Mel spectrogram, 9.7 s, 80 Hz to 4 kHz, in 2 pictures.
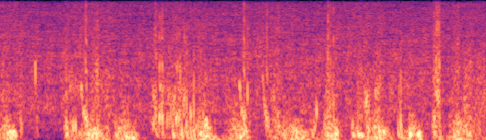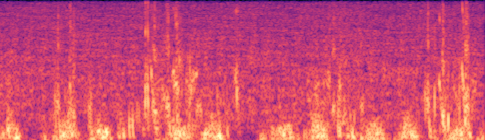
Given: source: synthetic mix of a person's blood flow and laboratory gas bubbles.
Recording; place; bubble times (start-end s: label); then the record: Doppler ultrasound of blood flow; precordium
0.21-0.26 s: bubbles
0.34-0.41 s: bubbles
0.65-1.22 s: bubbles
1.52-2.16 s: bubbles
2.38-2.54 s: bubbles
2.62-2.86 s: bubbles
3.10-3.43 s: bubbles
3.52-3.87 s: bubbles
3.97-4.08 s: bubbles
4.31-4.46 s: bubbles
4.53-4.89 s: bubbles
4.92-5.01 s: bubbles
5.40-5.67 s: bubbles
5.75-5.81 s: bubbles
6.02-6.92 s: bubbles
7.02-7.29 s: bubbles
7.89-8.54 s: bubbles
8.93-9.65 s: bubbles
From the record:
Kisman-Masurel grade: 342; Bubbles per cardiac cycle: rolling drumbeat, 9 or more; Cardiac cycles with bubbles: 100%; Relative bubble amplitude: moderate (0.250 to 0.450); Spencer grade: 3 (all of the cardiac periods contain showers or single bubble signals, but not dominating or overriding the cardiac motion signals); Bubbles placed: only in the low amplitude regions of the cardiac cycle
